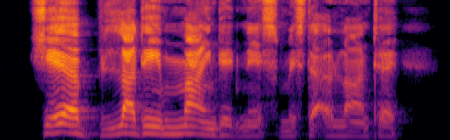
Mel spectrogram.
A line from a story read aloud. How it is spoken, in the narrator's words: replied Semper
